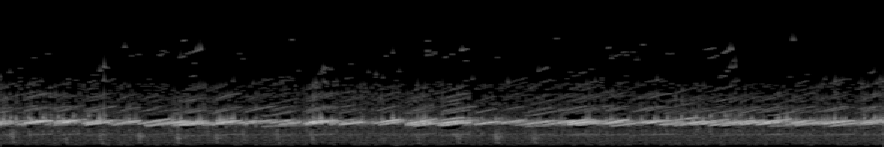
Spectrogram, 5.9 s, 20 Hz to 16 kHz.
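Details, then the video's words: Tree frogs calling by a pond near Hillsborough, North Carolina, on a cold night, 1 March 2011, heard from a car: a dense chorus of high, upslurred peeps overlapping continuously, with no other clear sounds. "Early Tree Frogs"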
